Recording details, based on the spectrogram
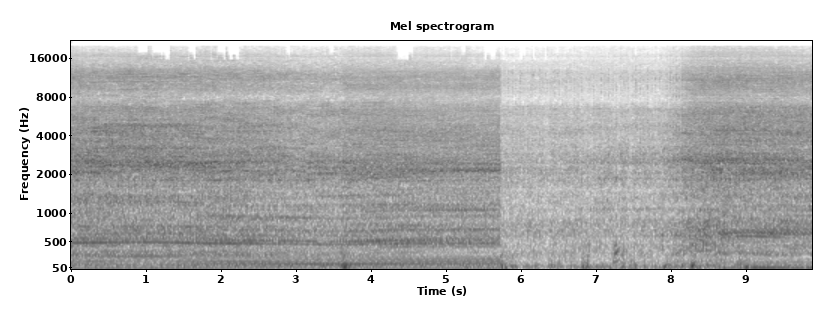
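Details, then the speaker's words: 2009 Toyota Sienna FWD, automatic transmission, after a fluid drain and fill, idling in park. A steady buzzing whine at constant pitch sits over the idle. The flex plate is thought to be okay; pump, torque converter or bearings are suspected, unconfirmed. "Good. The noise is still on. We expect the flex plate is okay, but something wrong."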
